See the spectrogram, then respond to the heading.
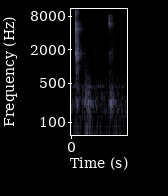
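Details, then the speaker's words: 32-inch Emerson LCD TV after power supply repair kit install (board BA17F1F0102), AC plugged in: two soft clicks half a second apart then quiet as it powers up, backlight comes on; normal power-up. "Oop, I hear it powering up. Hey, wait, I think I see backlight already. Yeah, that's a good sign."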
